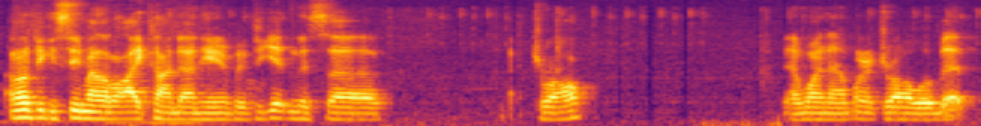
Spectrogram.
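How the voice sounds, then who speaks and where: A man's voice: lowish voice, flat delivery, quick pace. Male game master: chatty, casual, runs the table. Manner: loose and chatty, swears casually, laughs often.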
